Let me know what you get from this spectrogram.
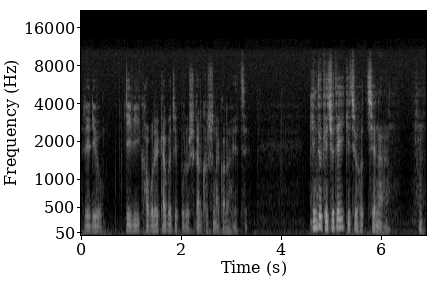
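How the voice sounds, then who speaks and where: A deep, emphatic, exasperated hospital doctor. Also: male voice, dark tone, dry recording. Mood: matter-of-fact. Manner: emphatic, theatrical explaining. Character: busy, blunt male hospital doctor, easily exasperated. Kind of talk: Bengali radio drama acting. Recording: dull, lo-fi radio drama recording.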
